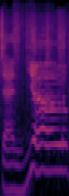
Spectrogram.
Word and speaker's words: Danielle: I don't know why it's spelled Danielle but it's Daniel Daniel but he yells okay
